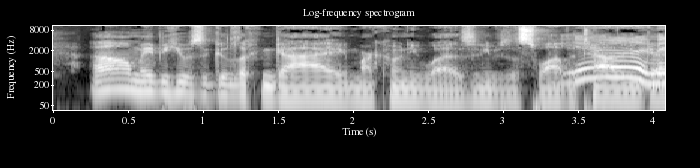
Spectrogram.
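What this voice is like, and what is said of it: Usual voice. Nothing is said of it.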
